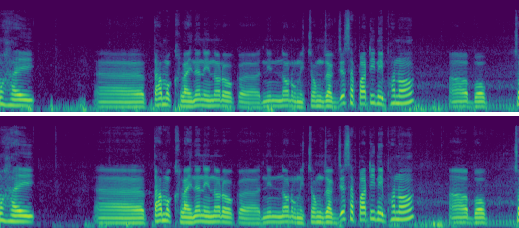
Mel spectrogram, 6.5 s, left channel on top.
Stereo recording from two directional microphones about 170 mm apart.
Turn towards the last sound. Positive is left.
turn(degrees=-20)  # may be behind; listen again after turning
